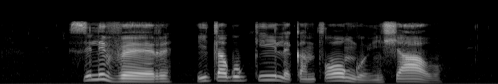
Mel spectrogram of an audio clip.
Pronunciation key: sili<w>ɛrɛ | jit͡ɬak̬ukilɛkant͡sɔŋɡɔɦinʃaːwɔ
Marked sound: incorrect: v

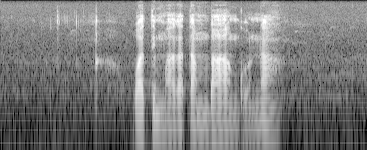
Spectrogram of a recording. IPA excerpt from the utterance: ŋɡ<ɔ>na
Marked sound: correct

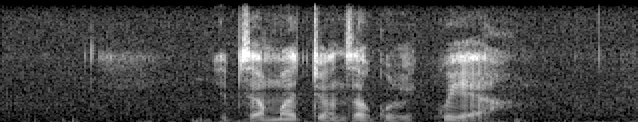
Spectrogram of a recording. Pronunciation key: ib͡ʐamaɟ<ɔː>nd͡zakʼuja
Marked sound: incorrect: ɔ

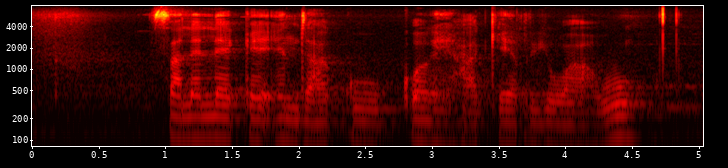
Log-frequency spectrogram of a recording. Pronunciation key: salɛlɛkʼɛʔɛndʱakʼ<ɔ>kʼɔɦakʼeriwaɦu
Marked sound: incorrect: u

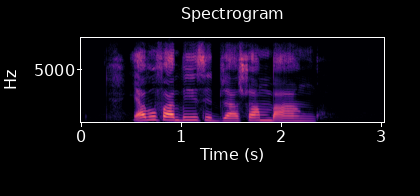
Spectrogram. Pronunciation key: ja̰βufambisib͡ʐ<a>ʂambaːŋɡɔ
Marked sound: correct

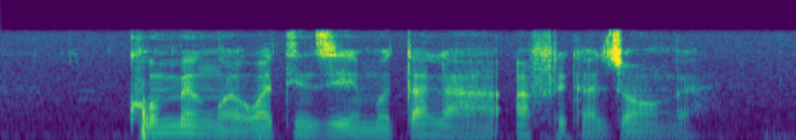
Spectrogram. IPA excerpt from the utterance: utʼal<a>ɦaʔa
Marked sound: correct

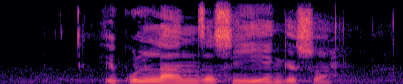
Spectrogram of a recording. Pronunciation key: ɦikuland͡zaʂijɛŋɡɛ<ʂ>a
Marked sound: correct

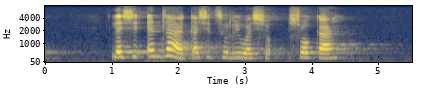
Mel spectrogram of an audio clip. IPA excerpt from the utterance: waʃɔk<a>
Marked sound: correct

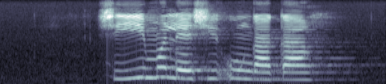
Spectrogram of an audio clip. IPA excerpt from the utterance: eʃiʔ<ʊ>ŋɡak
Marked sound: incorrect: u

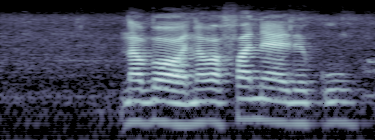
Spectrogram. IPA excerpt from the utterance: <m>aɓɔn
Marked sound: incorrect: n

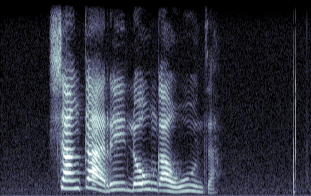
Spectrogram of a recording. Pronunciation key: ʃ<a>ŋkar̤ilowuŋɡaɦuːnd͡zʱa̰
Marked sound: correct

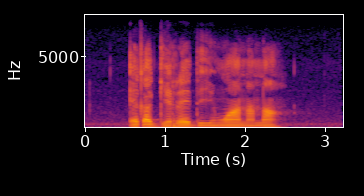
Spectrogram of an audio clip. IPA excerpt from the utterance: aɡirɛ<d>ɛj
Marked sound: correct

